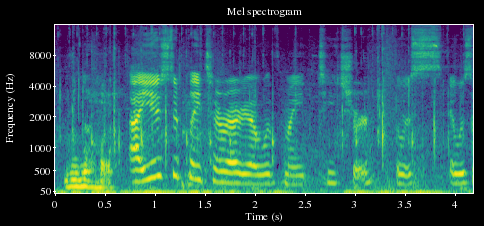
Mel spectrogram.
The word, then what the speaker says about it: Terraria: Pronounce as you want. I really don't care. RA is raw. Like rah. Terraria. Terraria.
